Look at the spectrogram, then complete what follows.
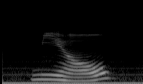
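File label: "miu", Mandarin Chinese, third tone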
